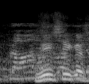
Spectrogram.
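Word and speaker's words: হৃষীকেশঃ: আমরা জানি কি যদি শব্দের শেষে কি থাকে, হ্যাঁ অনুস্বার না, যদি বিসর্গ থাকে তাহলে তাহলে আংশিক হ উচ্চারণ হবে, আংশিক হ, অর্ধ হ, যেটাকে বলে অর্ধ হ শব্দটা যেন একটু অ আসে।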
